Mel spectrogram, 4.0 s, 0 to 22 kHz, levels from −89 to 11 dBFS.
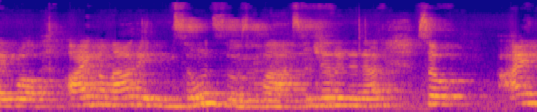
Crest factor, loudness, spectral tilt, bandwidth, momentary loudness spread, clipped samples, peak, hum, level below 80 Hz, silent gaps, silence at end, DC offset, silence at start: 14 dB; -15 LUFS; -3 dB/octave; over 20 kHz; 5 LU; under 0.1%; 0 dBFS; none; -56 dBFS; none; 0 s; under 0.1%; 0 s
